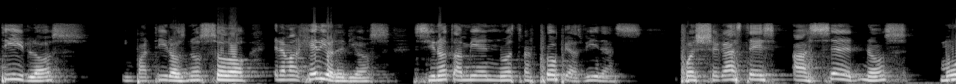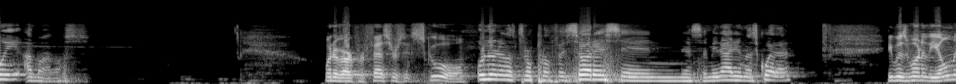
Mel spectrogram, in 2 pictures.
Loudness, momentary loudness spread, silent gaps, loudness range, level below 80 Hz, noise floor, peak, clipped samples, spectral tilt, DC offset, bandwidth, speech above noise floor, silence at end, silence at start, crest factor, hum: -13 LUFS; 16 LU; 1.07-1.12 s; 6 LU; -48 dBFS; -69 dBFS; 0 dBFS; under 0.1%; -6 dB/octave; under 0.1%; 10 kHz; 57 dB; 0 s; 0 s; 14 dB; none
